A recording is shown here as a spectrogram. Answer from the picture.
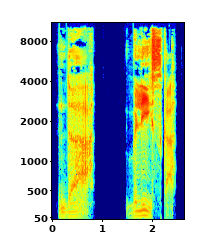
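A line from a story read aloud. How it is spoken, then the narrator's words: Mutter. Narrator (Russian): пробормотал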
